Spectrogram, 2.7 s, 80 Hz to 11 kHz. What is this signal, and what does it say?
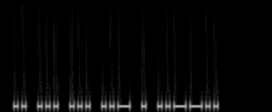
Morse code, heard as a keyed tone, about 30 wpm, 700 Hz. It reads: ISSUE?
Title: Sentences from Top 1000 Words - Review Part 6 - 30wpm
